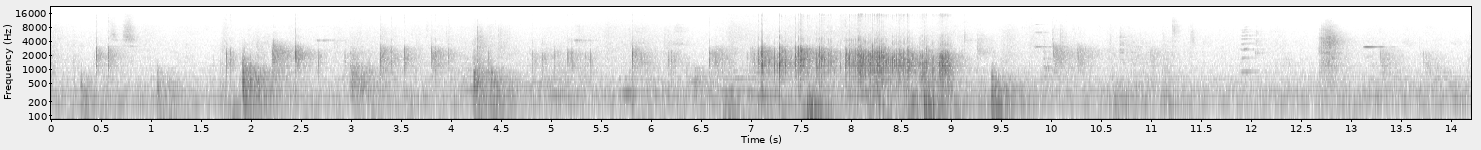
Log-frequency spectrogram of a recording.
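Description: Pool balls clicking against one another as they are gathered from the table and pockets and racked for the break. The clicks are scattered at first, with a louder burst of clattering about seven to nine seconds in as the balls are packed into the rack.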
